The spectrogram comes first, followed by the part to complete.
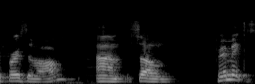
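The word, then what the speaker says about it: Przemek: your name permanently pronounced it's a z silence from me okay so um welcome to the stream first of all um so premix says hi do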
